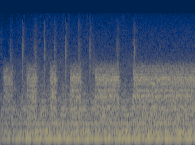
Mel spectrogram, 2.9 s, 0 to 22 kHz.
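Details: Baofeng UV-5R Plus radio after getting wet in a roof leak and being dried out: continuous hiss, a few early pulses, then unchanging steady static; adjusting squelch changes nothing. Cause unknown.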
